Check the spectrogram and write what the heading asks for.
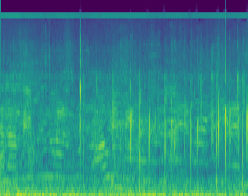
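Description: People's voices talking and calling out in the open air over a steady low rumble of wind on the microphone.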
